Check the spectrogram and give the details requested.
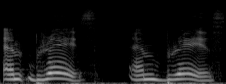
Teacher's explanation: the stress is on the second syllable brace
